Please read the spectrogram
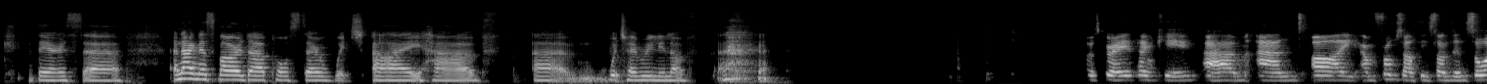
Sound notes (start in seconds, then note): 7.3 laughs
